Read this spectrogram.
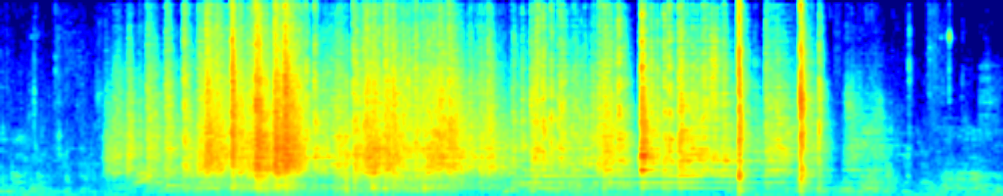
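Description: Large hanging bells rattle and jingle as a rope shakes them.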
